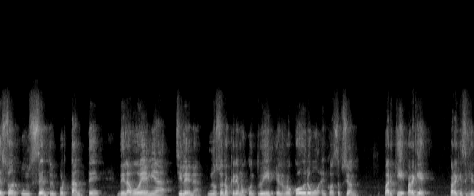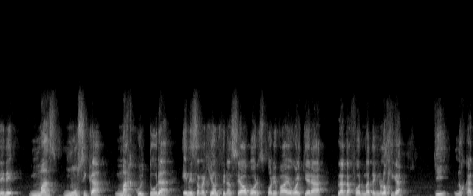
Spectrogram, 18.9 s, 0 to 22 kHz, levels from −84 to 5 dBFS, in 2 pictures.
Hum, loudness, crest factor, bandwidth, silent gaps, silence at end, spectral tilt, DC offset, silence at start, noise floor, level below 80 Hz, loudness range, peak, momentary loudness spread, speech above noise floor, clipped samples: none; -23 LUFS; 16 dB; 11.5 kHz; none; 0 s; -5 dB/octave; under 0.1%; 0 s; -59 dBFS; -62 dBFS; 2 LU; -6 dBFS; 9 LU; 37 dB; under 0.1%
